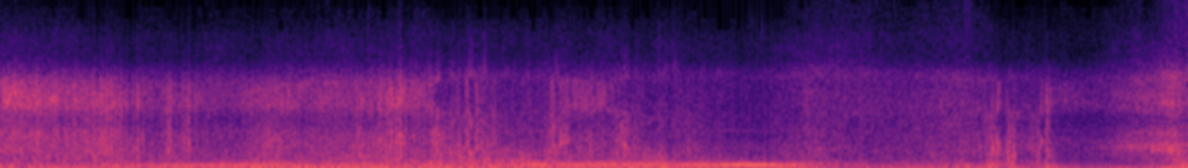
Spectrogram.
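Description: Another snowmobile engine hums nearby.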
